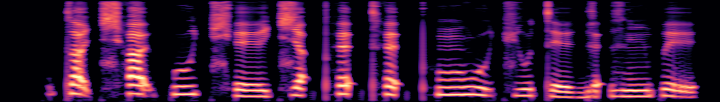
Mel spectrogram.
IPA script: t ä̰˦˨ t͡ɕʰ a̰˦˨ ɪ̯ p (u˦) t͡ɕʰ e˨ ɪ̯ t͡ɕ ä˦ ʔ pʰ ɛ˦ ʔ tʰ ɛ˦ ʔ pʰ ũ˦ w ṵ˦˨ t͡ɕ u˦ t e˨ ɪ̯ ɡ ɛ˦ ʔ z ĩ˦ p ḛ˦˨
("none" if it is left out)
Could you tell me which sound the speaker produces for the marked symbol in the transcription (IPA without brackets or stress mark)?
u˦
